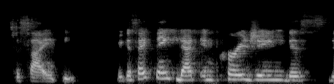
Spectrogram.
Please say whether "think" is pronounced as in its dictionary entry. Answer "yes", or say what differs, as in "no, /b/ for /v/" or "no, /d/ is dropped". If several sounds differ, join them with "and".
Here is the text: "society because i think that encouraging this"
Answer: yes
